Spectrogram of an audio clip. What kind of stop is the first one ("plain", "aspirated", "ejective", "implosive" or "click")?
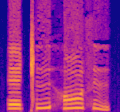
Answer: click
